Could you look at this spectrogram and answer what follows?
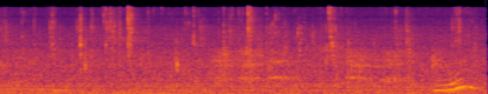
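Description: Cooked shrimp being peeled by hand and eaten: scattered small crackles and clicks of shells breaking, with wet chewing. A short rising hum of a voice comes near the end.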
